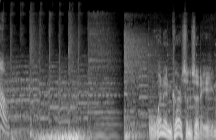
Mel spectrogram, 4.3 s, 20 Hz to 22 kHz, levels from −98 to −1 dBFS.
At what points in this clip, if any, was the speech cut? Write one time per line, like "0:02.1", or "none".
0:02.3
